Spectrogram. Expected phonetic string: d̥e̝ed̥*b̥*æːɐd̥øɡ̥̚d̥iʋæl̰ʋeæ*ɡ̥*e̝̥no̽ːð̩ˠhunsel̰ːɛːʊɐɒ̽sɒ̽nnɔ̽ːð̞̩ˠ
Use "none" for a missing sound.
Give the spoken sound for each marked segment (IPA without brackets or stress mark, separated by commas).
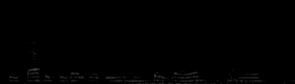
b̥, d̥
